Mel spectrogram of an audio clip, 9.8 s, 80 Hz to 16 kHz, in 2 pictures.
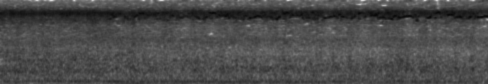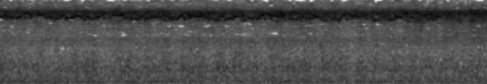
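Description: Bansal multicrop thresher running steadily under load, driven by a Mahindra Arjun 555 DI tractor, as dry crop stalks are fed into its hopper and pulled in by the spiked feeder auger. The sound is a dense, even mechanical noise over a constant low hum.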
